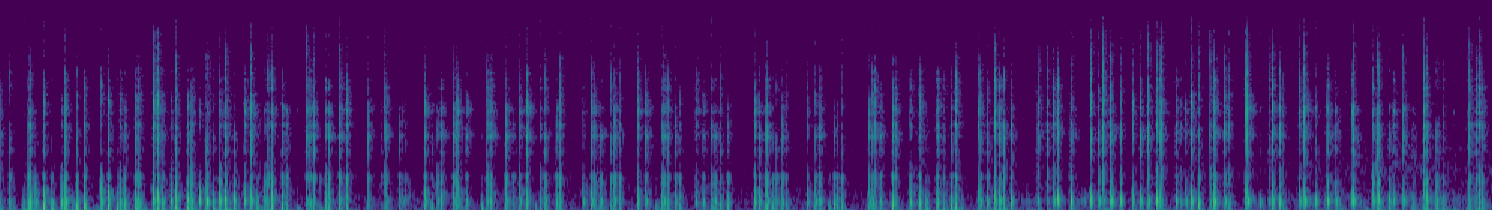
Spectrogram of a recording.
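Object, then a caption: Faux leather covered hard eyeglass case. A closed, hollow, black faux leather hard eyeglass case is tapped and scratched with long nails. Rapid, dry taps come in dense bursts with brief pauses, each with a short hollow thump and almost no ring. Light scratchy textures run between the taps.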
